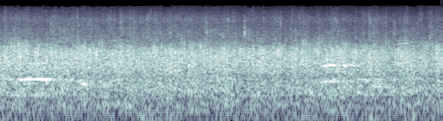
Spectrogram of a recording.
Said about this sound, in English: Can somebody clap their hands in this building?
